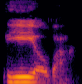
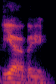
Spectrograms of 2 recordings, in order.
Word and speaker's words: Yahvé: Jehová. Porque no podían pronunciar Yahvé. Pero es un gran error.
